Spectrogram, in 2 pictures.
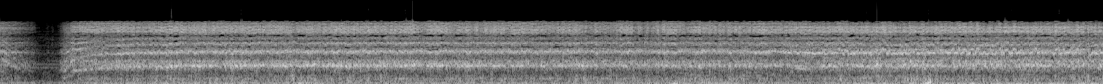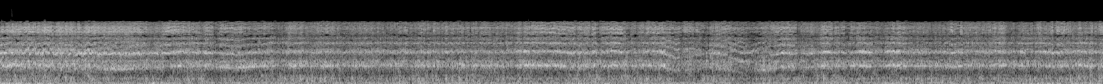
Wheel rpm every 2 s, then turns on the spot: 110, 230, 230, 230, 200, 200, 210, 230, 230, 190, 230.
none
